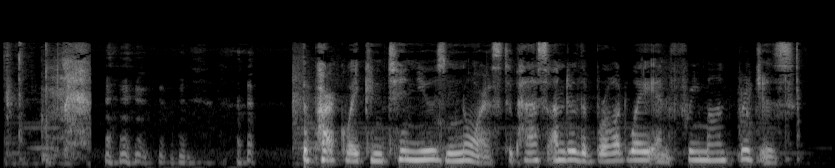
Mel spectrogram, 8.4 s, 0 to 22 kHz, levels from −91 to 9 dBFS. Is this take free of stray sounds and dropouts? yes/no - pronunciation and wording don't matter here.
no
